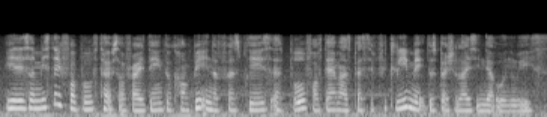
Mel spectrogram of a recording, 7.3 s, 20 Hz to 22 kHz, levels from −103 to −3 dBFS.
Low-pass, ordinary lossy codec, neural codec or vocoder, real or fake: 7.2 kHz; none; none; real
